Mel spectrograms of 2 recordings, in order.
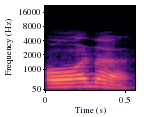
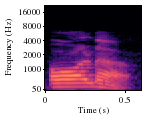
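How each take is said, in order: The two takes are said the same way.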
